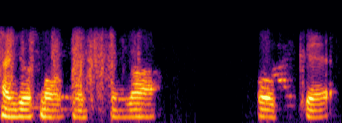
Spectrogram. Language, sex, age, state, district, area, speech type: Tamil, male, 18-30, Tamil Nadu, Dharmapuri, rural, conversation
